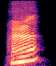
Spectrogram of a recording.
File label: Vox jp; Bernheim; kingsraid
